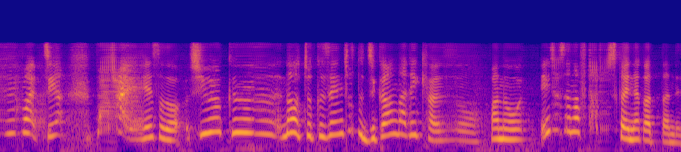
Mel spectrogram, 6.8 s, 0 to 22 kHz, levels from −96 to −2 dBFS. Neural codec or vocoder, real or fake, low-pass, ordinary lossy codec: codec, 16 kHz, about 1 kbps, DyCAST, with the encoder's durations; fake; none; none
